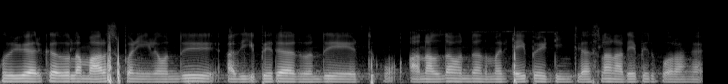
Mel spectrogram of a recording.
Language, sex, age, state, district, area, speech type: Tamil, male, 18-30, Tamil Nadu, Cuddalore, rural, spontaneous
